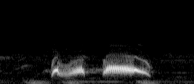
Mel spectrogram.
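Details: A single phrase from a lure spotted dove with thổ-style song that sets wild doves calling: a short wavering double coo, then a long steady mellow coo fading out.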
